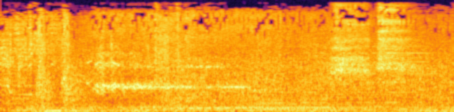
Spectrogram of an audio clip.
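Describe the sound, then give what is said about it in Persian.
A car roars off with its tires skidding and squealing, a loud, steady rush of engine noise and a high screech running through the first few seconds, no voices. “یالا سوار ماشین شو.”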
